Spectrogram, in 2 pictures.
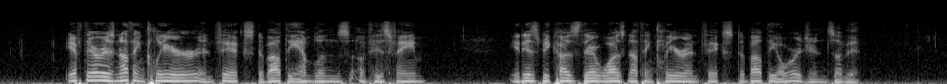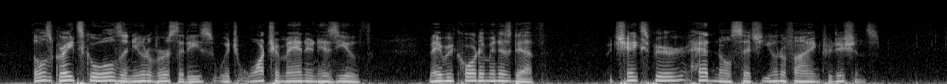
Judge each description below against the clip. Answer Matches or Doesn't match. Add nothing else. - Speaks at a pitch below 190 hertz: Matches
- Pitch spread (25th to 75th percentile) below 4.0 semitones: Matches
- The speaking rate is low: Doesn't match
